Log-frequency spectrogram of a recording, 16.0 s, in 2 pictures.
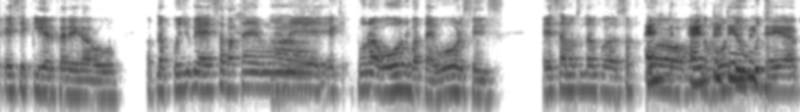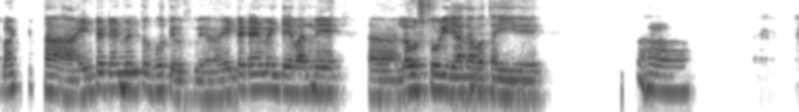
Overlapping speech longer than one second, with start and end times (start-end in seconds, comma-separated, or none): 6.5-7.7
